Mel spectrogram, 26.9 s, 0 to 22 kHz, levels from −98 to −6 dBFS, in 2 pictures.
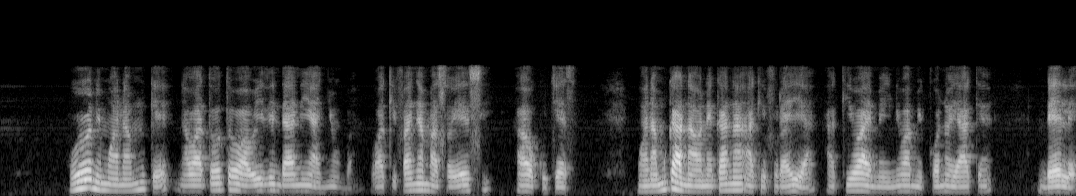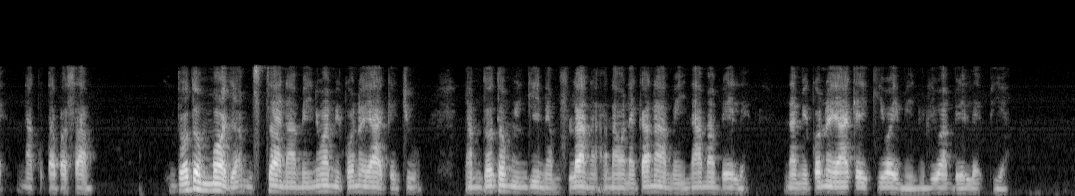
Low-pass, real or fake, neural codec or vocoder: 5.4 kHz; real; none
